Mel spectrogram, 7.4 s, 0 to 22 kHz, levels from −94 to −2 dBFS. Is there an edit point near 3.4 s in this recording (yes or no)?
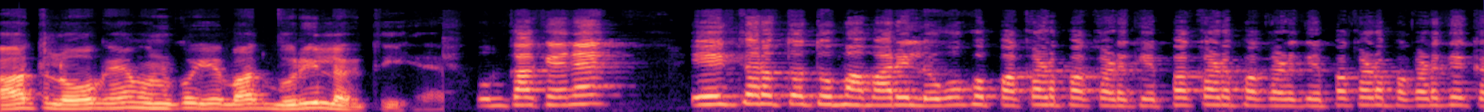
no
